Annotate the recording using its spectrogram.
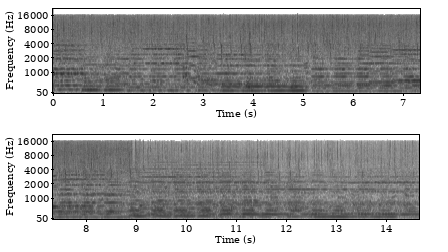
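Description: Heavy rain falling on a paved plaza: a steady hiss of drops that softens about nine seconds in. Slow background music with long held notes plays over it.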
